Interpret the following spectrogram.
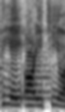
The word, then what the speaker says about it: Pareto: Stop Believing negative reports this is paratos hot p-a-r-e-t-o how you pronounce that t-a-r-a-t-o the 80 20 the 80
